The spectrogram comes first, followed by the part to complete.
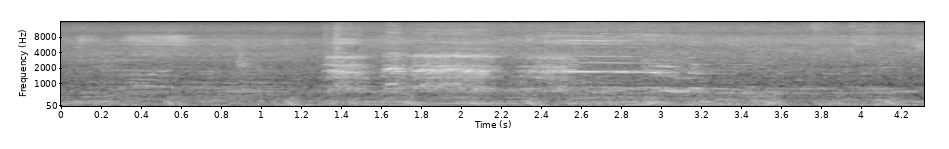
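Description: A rooster crowing once, a call of a little under two seconds that begins just over a second in.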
